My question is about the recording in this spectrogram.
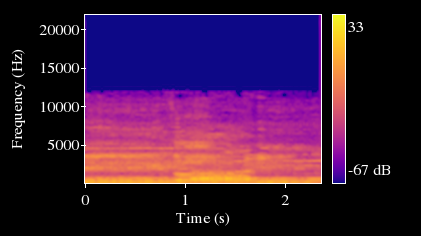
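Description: Church congregation singing a slow hymn chorus unaccompanied, holding long notes and moving to a new note about a second in.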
